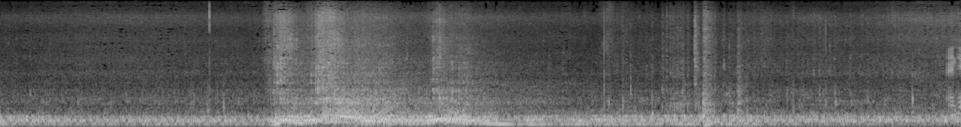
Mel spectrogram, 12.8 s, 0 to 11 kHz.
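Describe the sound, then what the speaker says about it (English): A 1985 Chevy C10 truck engine idles with a deep, loping exhaust rumble, then gets a short, modest rev that swells loudly for a couple of seconds before settling back to a steady lumpy idle. "here's what it sounds like revved up just a little bit"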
